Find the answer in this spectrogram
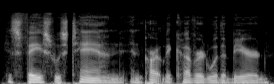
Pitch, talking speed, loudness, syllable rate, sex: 90 Hz, 220 wpm, -19 LUFS, 5.4 syllables/s, male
